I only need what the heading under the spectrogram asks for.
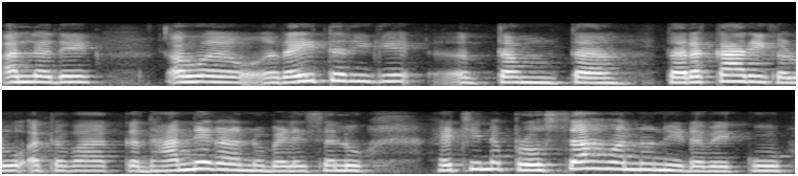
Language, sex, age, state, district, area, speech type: Kannada, female, 60+, Karnataka, Shimoga, rural, spontaneous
